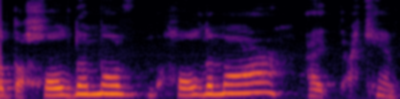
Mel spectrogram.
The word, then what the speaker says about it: Holodomor: It is, they call it the Holodomor. I can't pronounce it. Holodomor.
